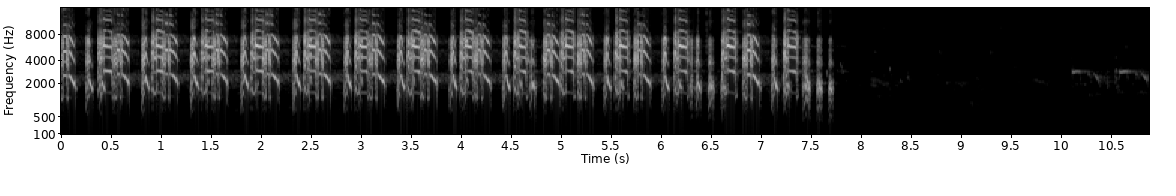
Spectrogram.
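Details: Partridge (teetar) in the wild jungle giving a loud, rapid series of harsh, grating squawks, about two per second for nearly eight seconds, then breaking off into near silence with a few faint chirps.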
